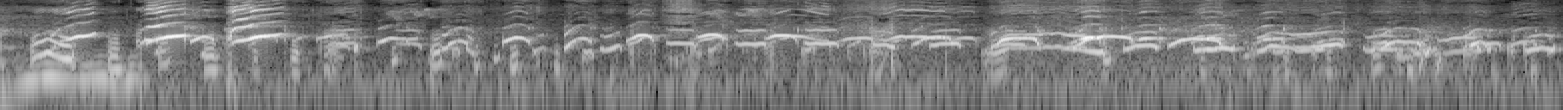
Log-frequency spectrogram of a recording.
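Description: A litter of young puppies whimpering and squealing together: many short, high-pitched, overlapping cries, several a second, without a break.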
